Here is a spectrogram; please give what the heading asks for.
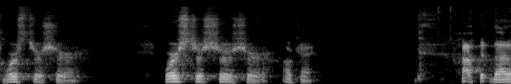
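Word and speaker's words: Worcestershire: Lester okay Lester also worst sh sh is pronounced Worster sure Worster sure sure okay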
